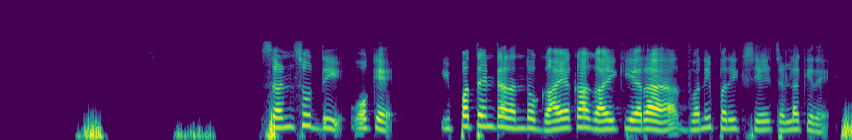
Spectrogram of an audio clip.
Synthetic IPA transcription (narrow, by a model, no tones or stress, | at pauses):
sɐɳsud̪ʱːioːke | ipːɐt̪ːeɳʈɐɾɐnd̪uɡaːjɐkaɡaːjɐkijɐɾɐd̪ʋɐnipɐɾiːkʂet͡ʃɐɭːɐkːiɾḛ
